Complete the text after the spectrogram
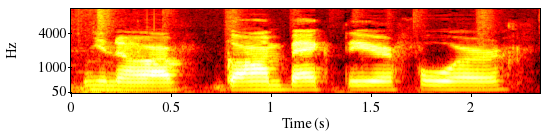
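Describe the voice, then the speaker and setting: A woman's voice: sits low, monotone, takes it slowly, darkish tone, dull audio, faint music behind. A young woman from the South, an author and poet, answering interview questions with a hesitant manner and many fillers. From Southern US (Alabama).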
